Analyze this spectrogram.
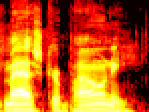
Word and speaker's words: mascarpone: said it's mascarpone, like a pony.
